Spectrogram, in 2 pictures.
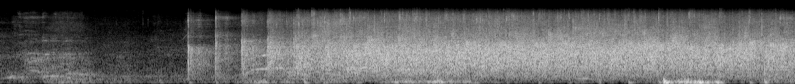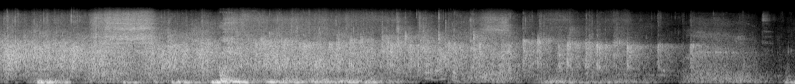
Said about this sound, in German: Nochmal einen Applaus. Dankeschön.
